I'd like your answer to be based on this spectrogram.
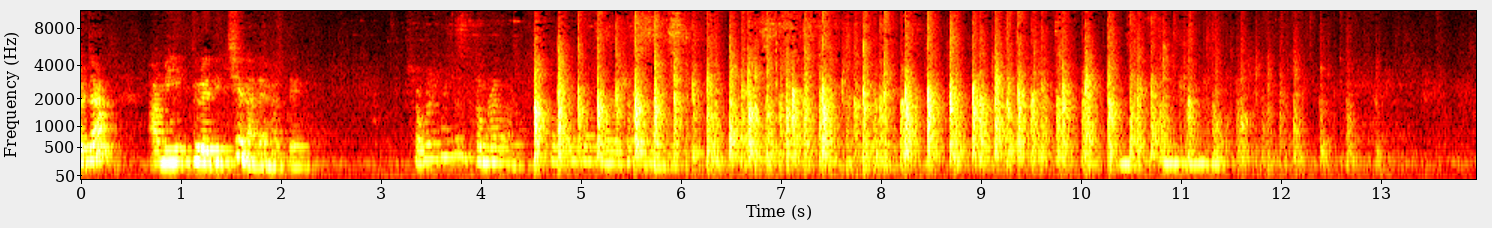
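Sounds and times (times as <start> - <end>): people clapping: 4.5 - 13.2.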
